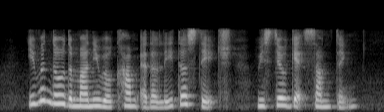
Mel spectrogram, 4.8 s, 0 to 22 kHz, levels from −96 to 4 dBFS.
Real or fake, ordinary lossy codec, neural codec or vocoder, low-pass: real; AAC, 48 kbps; none; 7.2 kHz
